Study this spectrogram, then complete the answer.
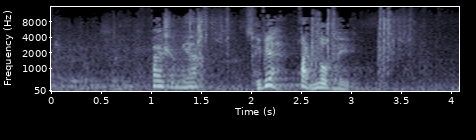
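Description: A young woman speaks clearly and expressively, close by.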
